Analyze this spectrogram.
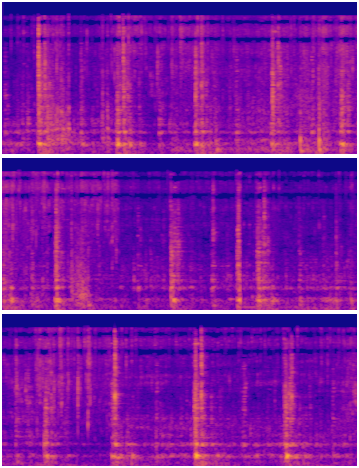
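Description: Hand-pump tube well being worked: water pours from the spout through a cloth into plastic bottles, splashing and gurgling as they fill. A knock from the pump comes about once a second with each stroke of the handle.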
